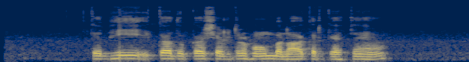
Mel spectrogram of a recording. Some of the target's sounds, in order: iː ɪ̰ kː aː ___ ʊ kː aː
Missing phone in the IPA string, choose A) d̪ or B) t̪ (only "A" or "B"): A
